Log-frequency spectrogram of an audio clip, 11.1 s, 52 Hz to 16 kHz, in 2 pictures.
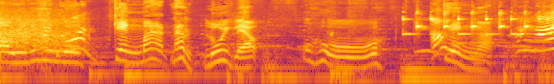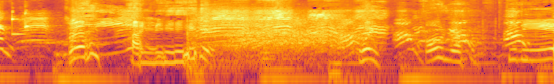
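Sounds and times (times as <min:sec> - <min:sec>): crowd laughing: 0:00.0 - 0:00.8, 0:07.4 - 0:09.5
person speaking: 0:04.2 - 0:06.6.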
